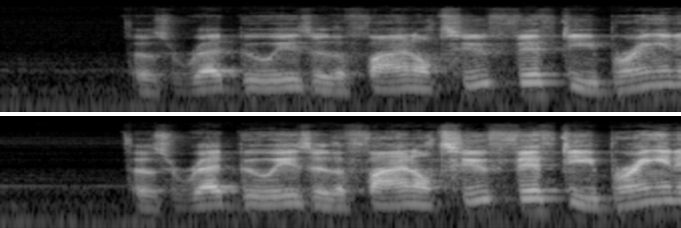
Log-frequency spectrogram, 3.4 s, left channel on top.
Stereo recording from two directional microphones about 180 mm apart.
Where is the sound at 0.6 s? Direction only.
15° right (ahead or behind).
